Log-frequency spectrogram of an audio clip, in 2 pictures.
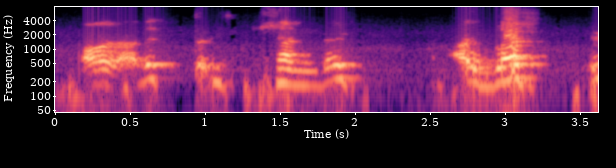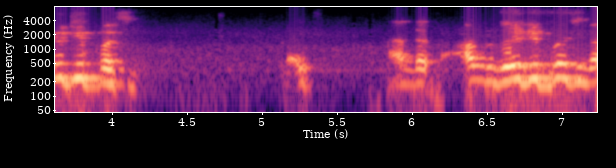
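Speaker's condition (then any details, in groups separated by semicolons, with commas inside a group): Cerebral palsy; uses wheelchair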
